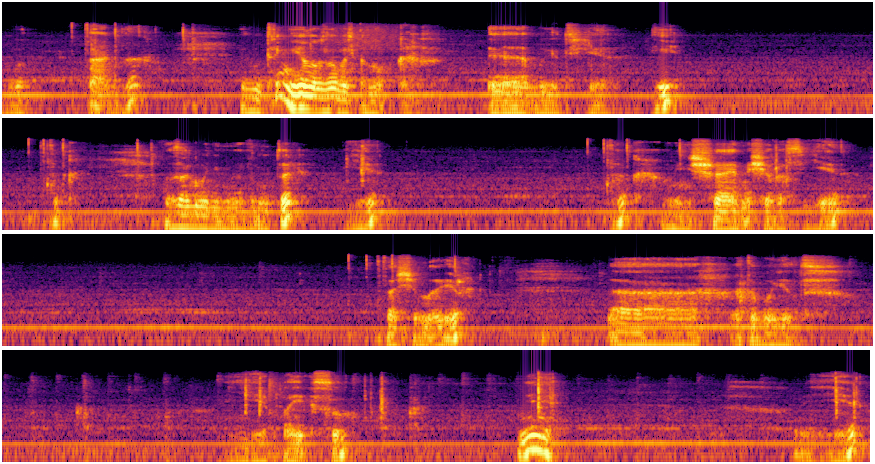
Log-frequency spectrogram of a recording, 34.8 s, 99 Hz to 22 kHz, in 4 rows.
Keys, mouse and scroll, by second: 1.2-4.1 middle drag, 9.3-12.2 middle drag, 12.2 e, 15.0-16.5 middle drag, 16.5 i, 21.3-24.4 middle drag, 28.6 e, 34.5 e.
